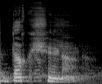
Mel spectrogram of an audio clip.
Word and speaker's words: दक्षिणा: बार कह चुका हूं यह जो क् है आपको इसका उच्चारण अच्छे से आना चाहिए दक्षिणा दक्षिणा नहीं नहीं तो कुछ लोग जब छ का का उच्चारण करते हैं तो व अशुद्ध होता है गलत होता है तो क्या बोलेंगे दक्षिणा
